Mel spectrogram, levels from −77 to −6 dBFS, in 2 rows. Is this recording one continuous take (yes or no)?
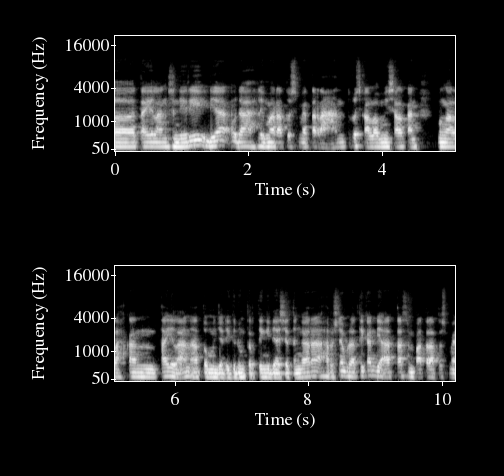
yes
